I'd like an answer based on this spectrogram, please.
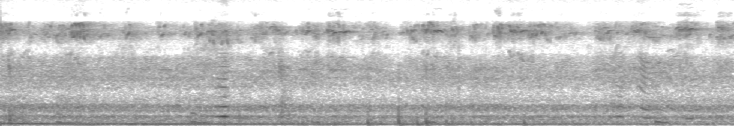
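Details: Honey bees of a massive swarm collected at dawn in Australia while still cool and fairly inactive; continuous thick buzzing drone, even in loudness, with one short click near the three-second mark.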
